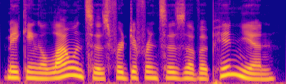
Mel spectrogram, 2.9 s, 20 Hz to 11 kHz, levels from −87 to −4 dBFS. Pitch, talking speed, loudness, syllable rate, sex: 195 Hz, 125 wpm, -16 LUFS, 5.5 syllables/s, female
